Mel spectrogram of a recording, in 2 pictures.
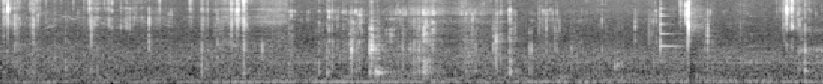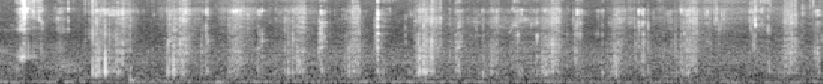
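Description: A person chewing food close to the microphone: irregular wet mouth clicks and crunchy bites, several a second.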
